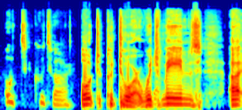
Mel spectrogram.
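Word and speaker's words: haute couture: what is it hot cout how do you pronounce it hot Couture OT Couture OT Couture which means uh it's not it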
